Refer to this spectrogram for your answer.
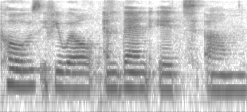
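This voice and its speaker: A woman's fairly low voice in a monotone, flat intonation, with audible room echo. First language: Hebrew. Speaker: journaling vlogger. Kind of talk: casual show-and-tell tutorial. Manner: hesitant, many fillers.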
